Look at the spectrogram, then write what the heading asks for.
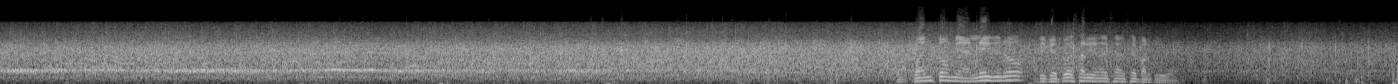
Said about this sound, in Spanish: Pues mira, escuchemos en la ovación de todo el Estadio de la Cerámica a José Manuel Llaneza, que se acerca hoy todo el mundo en los banquillos mirando al palco y regalándole esta ovación a José Manuel Llaneza.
